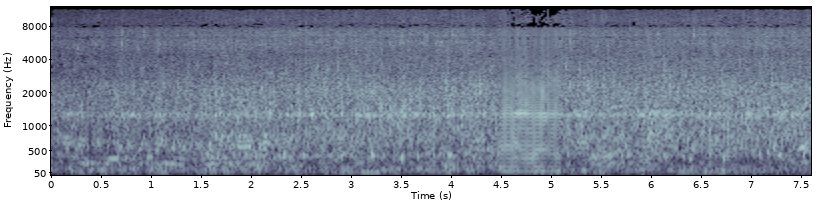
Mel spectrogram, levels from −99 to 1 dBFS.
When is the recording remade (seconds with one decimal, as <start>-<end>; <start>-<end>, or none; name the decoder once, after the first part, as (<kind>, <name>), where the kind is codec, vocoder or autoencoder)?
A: 4.5-5.1 (vocoder, BigVGAN v2)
